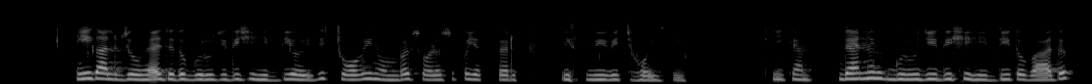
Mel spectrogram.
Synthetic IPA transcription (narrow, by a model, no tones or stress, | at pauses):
eːɡəld͡ʒoːɦɛːd͡ʒəd̪õːɡʊɾuːd͡ʒiːd̪iːʃəɦiːd̪iːɦoːiːs̬iːt͡ʃɔːʋiːnəʋəmbəɾsoːlaːsɔːpɪd͡ʒət̪ːəɾ | ɪsʋiːʋɪt͡ʃɦoːiːsḭː | ʈʰiːkɦɛː | d̪ɛnɡʊɾuːd͡ʒiːd̪iːʃəɦiːd̪iːt̪õːbaːd̪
